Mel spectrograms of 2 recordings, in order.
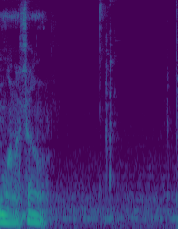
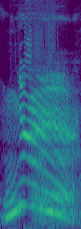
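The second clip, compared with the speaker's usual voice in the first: much higher, louder anguished no; dismayed shout; 10 semitones higher, 3 dB louder than usual. Real, not acted. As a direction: cry out at the loss. Reaction to death.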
